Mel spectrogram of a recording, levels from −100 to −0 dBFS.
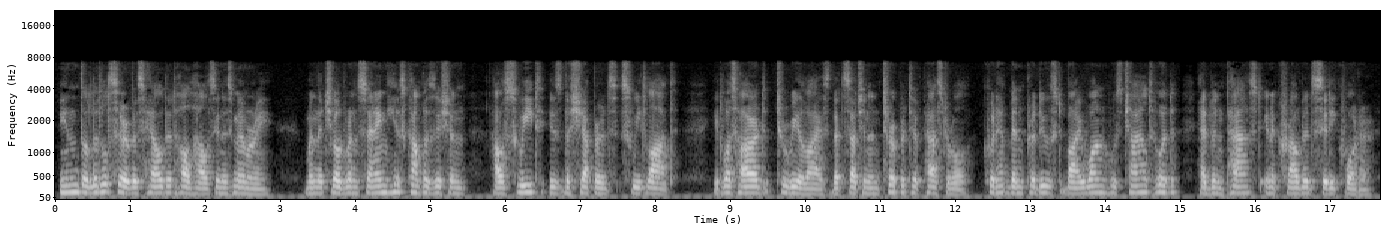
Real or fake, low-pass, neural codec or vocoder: real; 7.2 kHz; none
